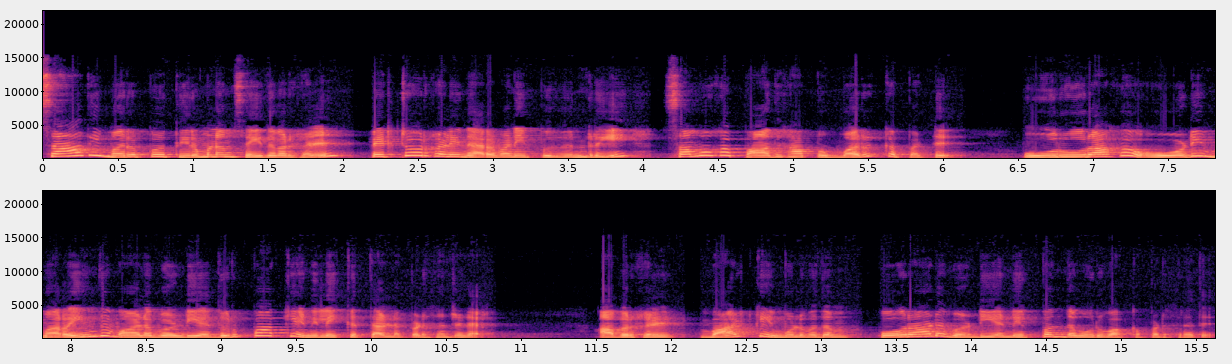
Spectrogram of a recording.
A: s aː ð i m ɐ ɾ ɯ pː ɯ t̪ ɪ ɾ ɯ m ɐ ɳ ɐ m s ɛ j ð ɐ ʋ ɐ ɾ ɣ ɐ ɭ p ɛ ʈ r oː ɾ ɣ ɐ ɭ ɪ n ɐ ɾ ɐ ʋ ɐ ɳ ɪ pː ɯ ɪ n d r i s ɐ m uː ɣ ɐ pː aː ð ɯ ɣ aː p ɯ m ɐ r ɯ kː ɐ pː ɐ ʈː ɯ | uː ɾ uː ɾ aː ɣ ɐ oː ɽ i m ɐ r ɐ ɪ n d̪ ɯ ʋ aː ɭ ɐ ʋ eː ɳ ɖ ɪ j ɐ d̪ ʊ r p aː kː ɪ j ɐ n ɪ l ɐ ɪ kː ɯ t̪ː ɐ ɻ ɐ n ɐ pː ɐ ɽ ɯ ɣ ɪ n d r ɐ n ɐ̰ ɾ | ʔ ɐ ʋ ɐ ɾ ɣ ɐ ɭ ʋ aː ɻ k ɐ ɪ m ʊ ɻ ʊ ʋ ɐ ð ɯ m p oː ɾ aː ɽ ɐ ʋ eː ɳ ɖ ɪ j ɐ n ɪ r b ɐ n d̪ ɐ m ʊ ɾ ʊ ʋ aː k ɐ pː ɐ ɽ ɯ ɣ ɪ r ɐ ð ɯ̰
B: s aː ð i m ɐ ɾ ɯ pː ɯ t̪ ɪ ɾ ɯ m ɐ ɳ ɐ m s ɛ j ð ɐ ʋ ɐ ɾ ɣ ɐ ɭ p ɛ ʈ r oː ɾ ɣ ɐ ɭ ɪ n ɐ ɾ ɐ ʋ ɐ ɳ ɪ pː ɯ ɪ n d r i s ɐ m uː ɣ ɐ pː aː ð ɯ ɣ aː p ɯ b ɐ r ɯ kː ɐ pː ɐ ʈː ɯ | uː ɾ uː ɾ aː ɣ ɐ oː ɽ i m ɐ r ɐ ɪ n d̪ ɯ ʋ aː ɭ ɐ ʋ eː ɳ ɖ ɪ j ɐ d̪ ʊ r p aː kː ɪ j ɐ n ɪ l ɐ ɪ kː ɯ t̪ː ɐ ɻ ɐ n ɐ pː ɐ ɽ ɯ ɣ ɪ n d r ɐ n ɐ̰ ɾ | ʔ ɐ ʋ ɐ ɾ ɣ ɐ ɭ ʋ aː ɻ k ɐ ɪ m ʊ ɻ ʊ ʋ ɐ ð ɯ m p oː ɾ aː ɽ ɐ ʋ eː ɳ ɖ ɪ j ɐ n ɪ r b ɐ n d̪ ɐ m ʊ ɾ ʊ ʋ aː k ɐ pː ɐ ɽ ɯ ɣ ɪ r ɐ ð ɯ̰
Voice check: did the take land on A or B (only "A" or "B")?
A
